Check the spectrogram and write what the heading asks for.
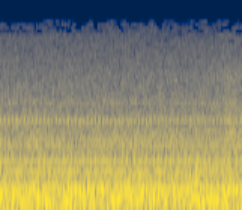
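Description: Steady background hum with faint steady tones, and no distinct sound over it.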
